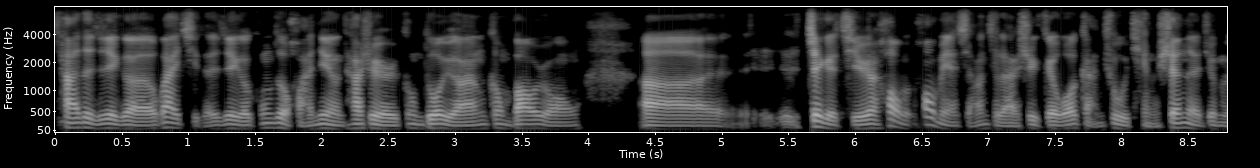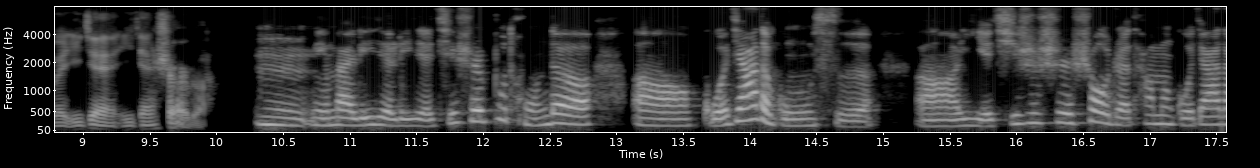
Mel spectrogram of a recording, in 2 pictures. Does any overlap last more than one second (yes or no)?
no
